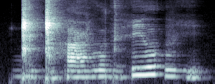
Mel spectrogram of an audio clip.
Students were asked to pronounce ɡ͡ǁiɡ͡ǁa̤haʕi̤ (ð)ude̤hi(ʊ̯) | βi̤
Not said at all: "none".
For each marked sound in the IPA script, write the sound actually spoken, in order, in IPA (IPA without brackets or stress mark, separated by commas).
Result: ð, ʊ̯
